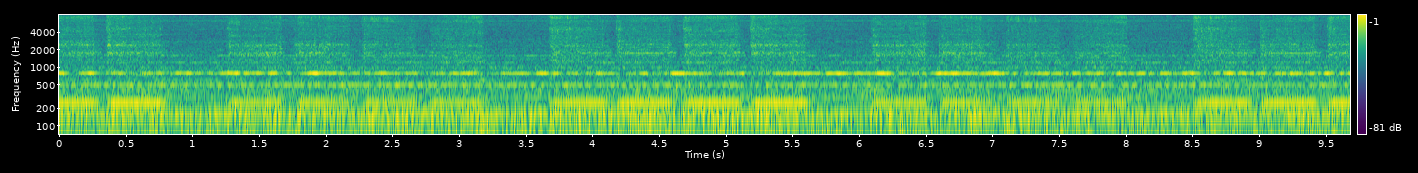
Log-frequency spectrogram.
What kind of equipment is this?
slide rail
